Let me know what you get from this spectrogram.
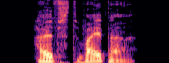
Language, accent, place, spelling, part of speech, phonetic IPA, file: German, Germany, Berlin, halfst weiter, verb, [ˌhalfst ˈvaɪ̯tɐ], De-halfst weiter.ogg
- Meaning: second-person singular preterite of weiterhelfen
